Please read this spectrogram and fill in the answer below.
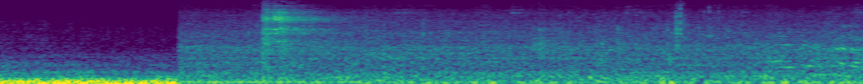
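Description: Low rumble of a moving vehicle for about the first second, cutting off abruptly to a quieter, steady outdoor noise, with a short sharp knock shortly after.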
